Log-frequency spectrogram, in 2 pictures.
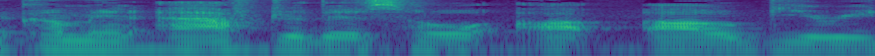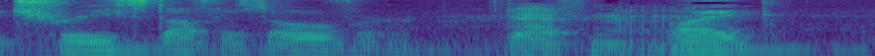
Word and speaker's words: Aogiri: I can't pronounce Agiri, it. I think it's Agiri. Uh-huh. Aogiri.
